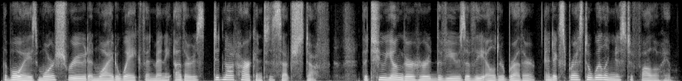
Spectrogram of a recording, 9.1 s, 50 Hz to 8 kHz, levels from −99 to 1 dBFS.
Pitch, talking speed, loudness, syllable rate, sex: 170 Hz, 215 wpm, -19 LUFS, 5.6 syllables/s, female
